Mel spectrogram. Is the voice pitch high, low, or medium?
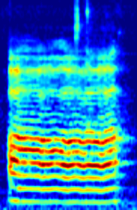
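low. The vowel is held at a low pitch. "So go a low pitch"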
